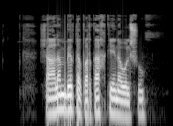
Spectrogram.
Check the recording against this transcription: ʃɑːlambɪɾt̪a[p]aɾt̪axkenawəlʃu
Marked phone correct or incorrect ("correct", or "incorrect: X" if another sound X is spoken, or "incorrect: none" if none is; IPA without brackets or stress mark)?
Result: correct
